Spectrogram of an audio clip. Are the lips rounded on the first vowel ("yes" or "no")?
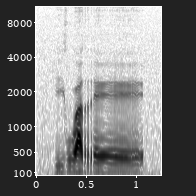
yes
